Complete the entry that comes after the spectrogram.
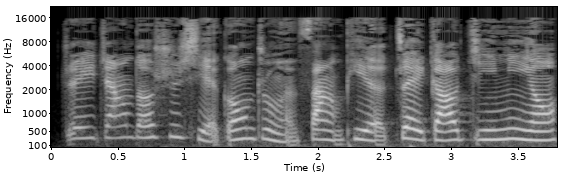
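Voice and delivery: plain reading voice

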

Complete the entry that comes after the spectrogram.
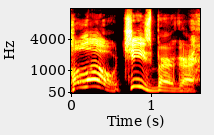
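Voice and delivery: exaggerated, high, sing-song American accent. Speaker retells what he'd say while visiting ireland: over-the-top american accent. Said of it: "I would do a over eccentric American accent".

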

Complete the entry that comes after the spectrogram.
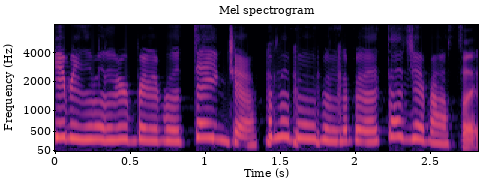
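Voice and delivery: very high fairy-creature voice. Describing the sprite to the others: imitating the sprite's voice. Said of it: "type voice".

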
